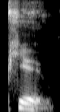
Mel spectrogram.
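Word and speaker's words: Pugh: it's it's spelled okay it's spelled p u g h right so that's Papa uniform Golf Hotel Pew right pew pew but if you pull it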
